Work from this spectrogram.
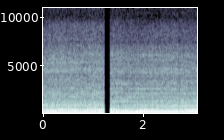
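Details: Neglected GSX car after charging problem fixed, started for testing with ABS and check engine lights still on: steady even idle hum with constant low drone, no knocks, squeals or misses apart from a brief dropout; charging now fine.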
